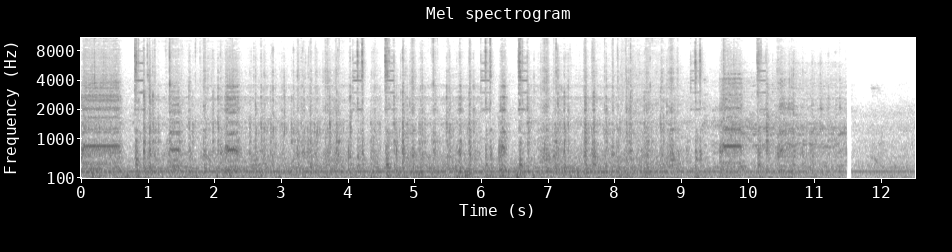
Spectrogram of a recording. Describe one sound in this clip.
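A cutting machine whirs and clicks as its blade carriage moves back and forth.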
